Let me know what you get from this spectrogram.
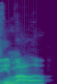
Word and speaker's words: Siumalo: is it Siumalo? Is that how you say it? – Siumalo. Yep.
